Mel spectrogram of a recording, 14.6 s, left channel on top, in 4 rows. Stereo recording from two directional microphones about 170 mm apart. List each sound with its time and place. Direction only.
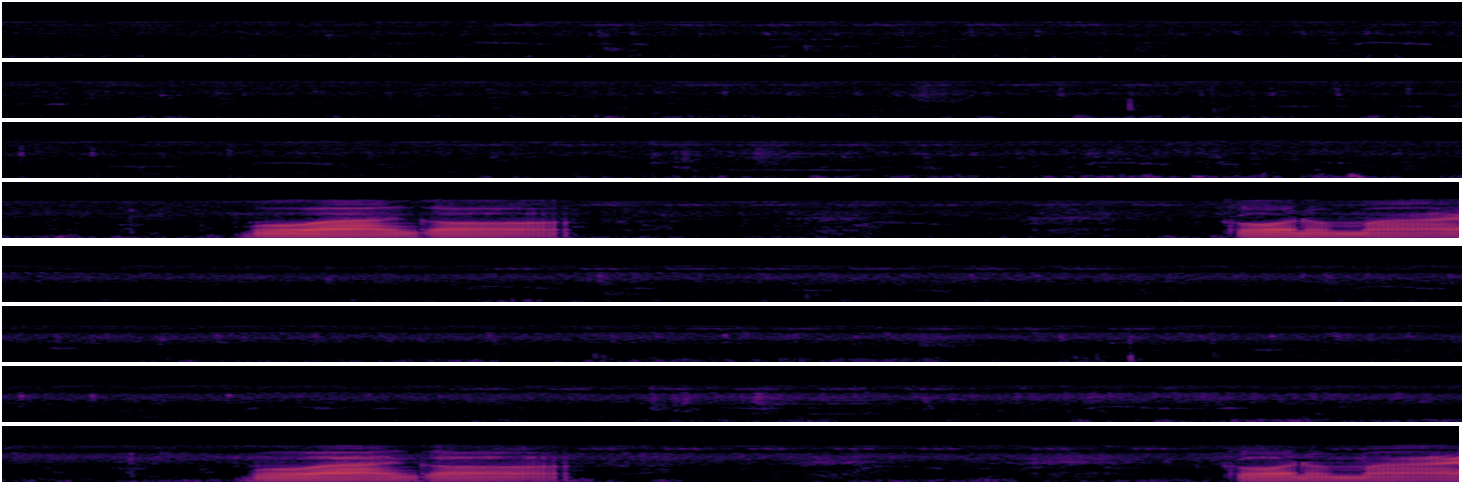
11.5 s speech: 20° left (ahead or behind)
14.0 s speech: 20° left (ahead or behind)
